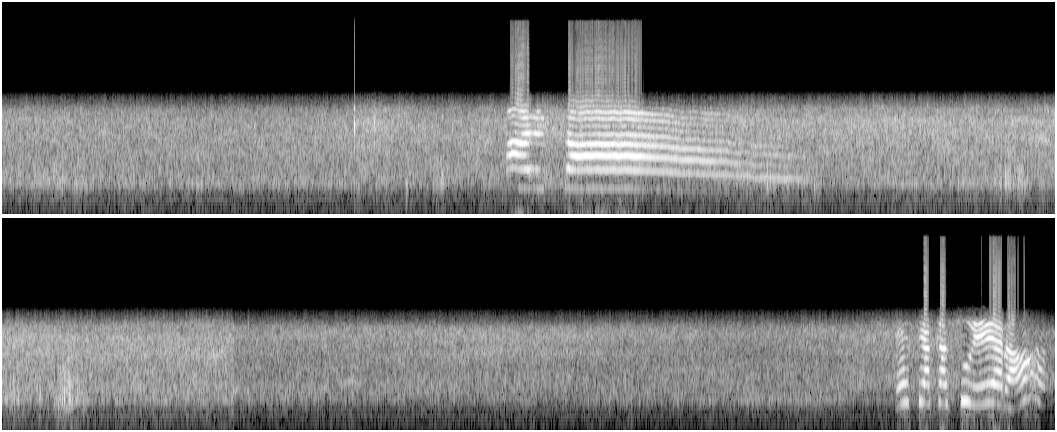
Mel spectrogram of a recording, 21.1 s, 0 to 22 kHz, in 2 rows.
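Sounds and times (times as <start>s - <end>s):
waterfall rushing: 0.0s - 21.0s.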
